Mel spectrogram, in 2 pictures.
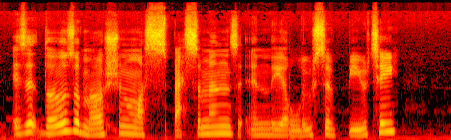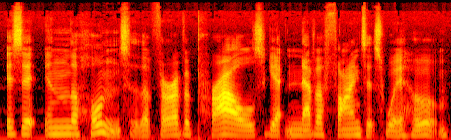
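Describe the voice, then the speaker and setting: A woman reading video game story text aloud in an expressive, theatrical way, as a content creator. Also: on the low side. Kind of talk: reading game lore aloud with reaction asides.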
